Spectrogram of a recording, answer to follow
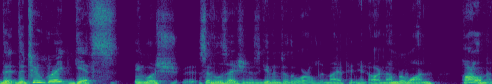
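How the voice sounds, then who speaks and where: A man with a medium-pitched, dark, mellow, somewhat breathy voice talks at a fairly quick pace with lively intonation. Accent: American. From United States. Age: 70s. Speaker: psychiatrist and ADHD expert. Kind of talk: interview conversation. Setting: podcast recording in London. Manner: halting, many repetitions.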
